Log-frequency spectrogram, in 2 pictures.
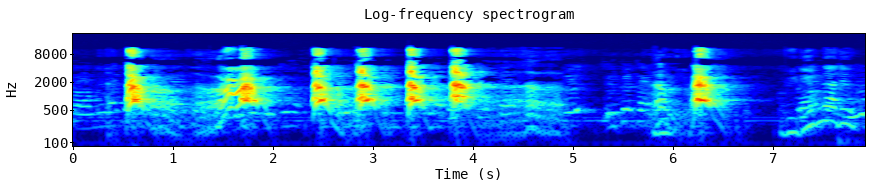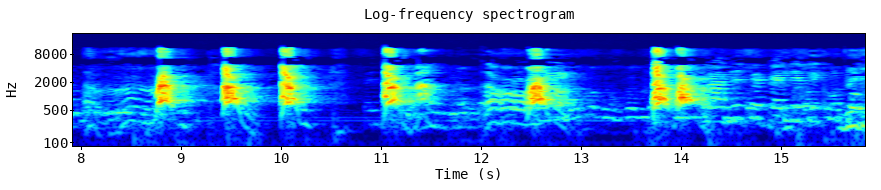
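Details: A Shih Tzu wagging its tail gives sharp, high yapping barks in quick bursts, with a person's voice in between.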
